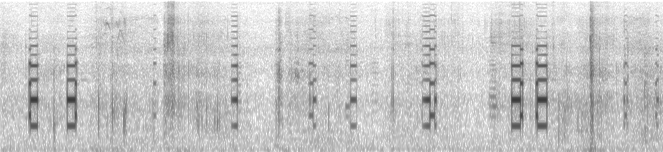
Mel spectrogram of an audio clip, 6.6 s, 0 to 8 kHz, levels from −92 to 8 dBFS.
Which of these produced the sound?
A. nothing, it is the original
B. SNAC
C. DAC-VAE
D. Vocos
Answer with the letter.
A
